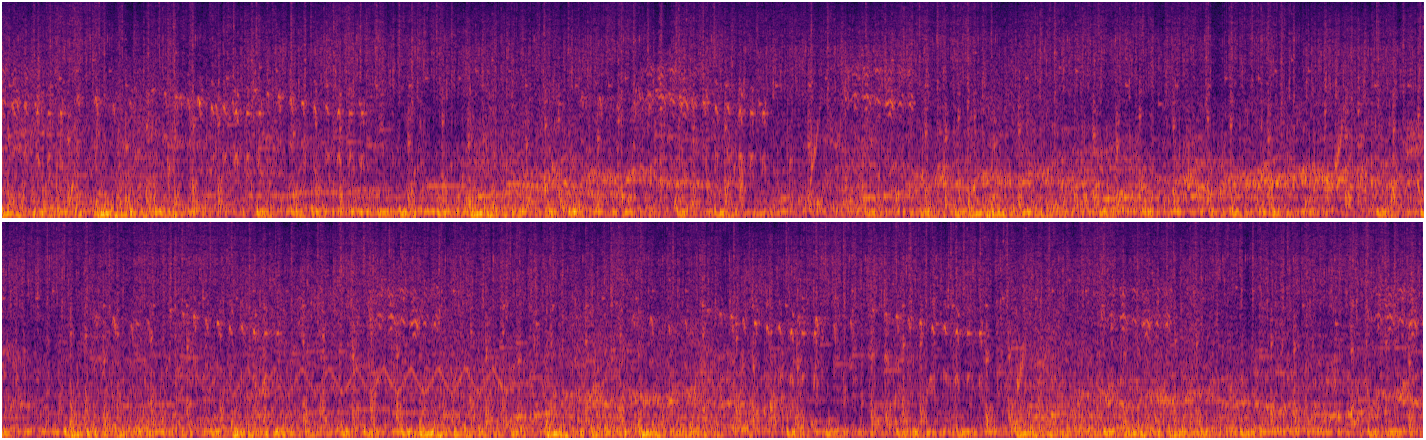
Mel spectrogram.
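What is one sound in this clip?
Explosions burst with a dull boom, again and again.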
